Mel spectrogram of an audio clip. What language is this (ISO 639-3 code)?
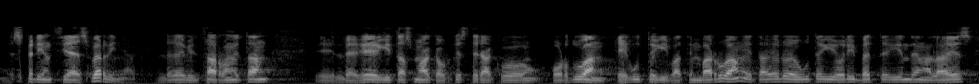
eus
